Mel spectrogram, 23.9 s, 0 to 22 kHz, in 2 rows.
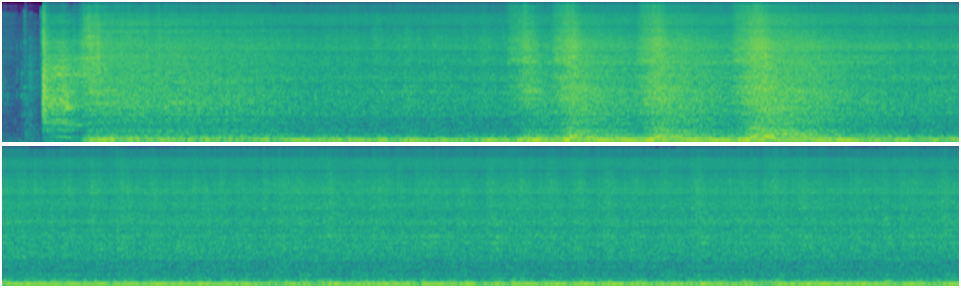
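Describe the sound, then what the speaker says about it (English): The big block V8 in a 1970 Dodge Super Bee cranks and fires, briefly rises with a few blips of the throttle, then settles into a loud, steady, lumpy idle nearby. "I'm gonna go ahead and start the motor."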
